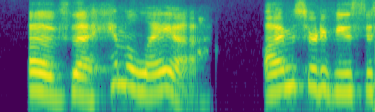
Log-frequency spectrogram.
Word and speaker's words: Himalaya: Himalaya is how you would pronounce it if you were following the Sanskrit. But I, as someone who grew up in Fort Worth, Texas, said Himalaya for a long time. And I think that's probably what you'll hear most of the time, but Himalaya is the way to pronounce it if you're really interested in getting it just right.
